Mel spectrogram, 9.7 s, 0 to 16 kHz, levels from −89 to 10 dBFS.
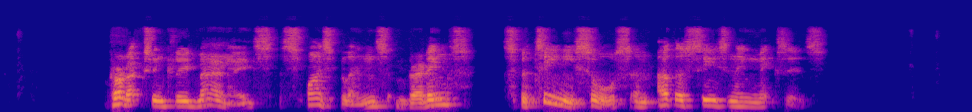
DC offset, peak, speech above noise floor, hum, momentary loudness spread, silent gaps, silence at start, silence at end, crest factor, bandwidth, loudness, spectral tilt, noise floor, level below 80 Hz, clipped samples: under 0.1%; -4 dBFS; over 66 dB; none; 14 LU; none; 1.1 s; 1.5 s; 22 dB; 7.4 kHz; -24 LUFS; -4.5 dB/octave; under -90 dBFS; -72 dBFS; under 0.1%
